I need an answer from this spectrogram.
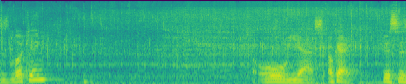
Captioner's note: pot sizzling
